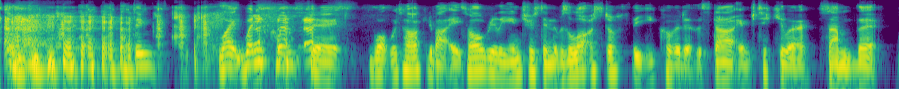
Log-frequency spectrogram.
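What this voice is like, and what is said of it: Northern English Leeds accent. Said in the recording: “As you can probably tell from my accent, I'd love it if Parliament moved to Leeds”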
